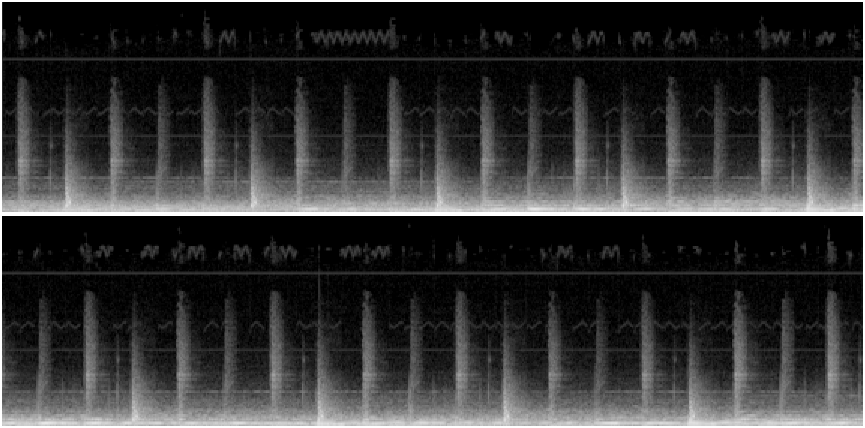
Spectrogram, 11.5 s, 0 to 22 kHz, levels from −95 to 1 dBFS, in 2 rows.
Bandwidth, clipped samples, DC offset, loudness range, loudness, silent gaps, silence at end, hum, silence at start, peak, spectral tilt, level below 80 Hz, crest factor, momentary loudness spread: 10.5 kHz; under 0.1%; under 0.1%; 2 LU; -19 LUFS; none; 0 s; none; 0 s; -2 dBFS; -7.5 dB/octave; -28 dBFS; 16 dB; 6 LU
